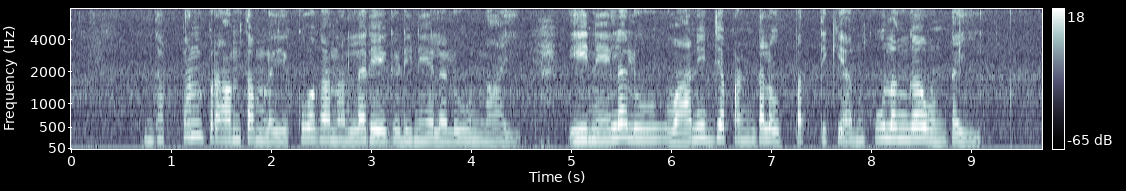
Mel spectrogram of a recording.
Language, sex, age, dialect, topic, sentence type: Telugu, female, 25-30, Central/Coastal, agriculture, statement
